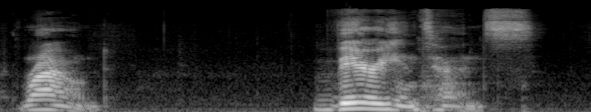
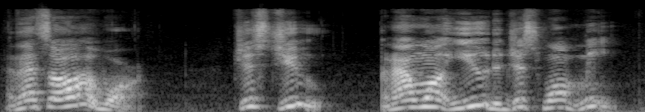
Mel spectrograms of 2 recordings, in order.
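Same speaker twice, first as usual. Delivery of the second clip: higher-pitched, heartfelt appeal; earnest plea; 6 semitones higher than usual. Acted. Coaching a client what to tell her man, earnest plea. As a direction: lay it out to a partner, pitched up. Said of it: "Tell him".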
